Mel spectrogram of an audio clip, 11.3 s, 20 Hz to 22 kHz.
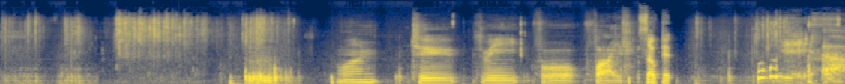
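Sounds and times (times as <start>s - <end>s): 
handful of 13 dice clattering across a hard surface: 0.0s - 4.0s, 9.3s - 10.8s
speech: 4.8s - 9.1s, 10.1s - 11.2s.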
